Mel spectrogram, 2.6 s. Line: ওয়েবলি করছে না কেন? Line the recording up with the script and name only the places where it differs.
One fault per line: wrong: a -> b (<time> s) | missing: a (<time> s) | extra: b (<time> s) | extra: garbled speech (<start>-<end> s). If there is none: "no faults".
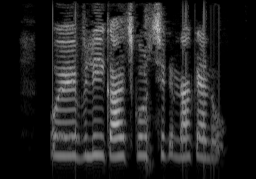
extra: কাজ (1.1 s)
